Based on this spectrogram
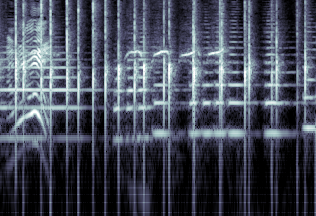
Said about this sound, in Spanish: Es un aplauso muy sumiso, maestro.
